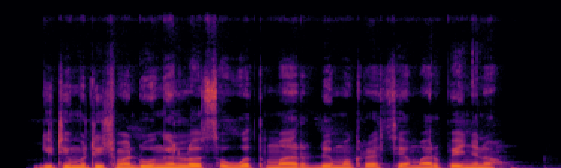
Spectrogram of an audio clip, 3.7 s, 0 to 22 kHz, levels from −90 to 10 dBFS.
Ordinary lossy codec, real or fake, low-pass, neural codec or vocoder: none; real; 19.8 kHz; none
